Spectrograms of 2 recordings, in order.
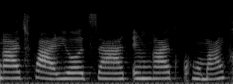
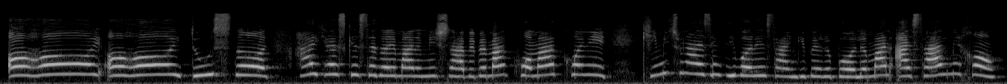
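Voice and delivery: loud, high calling out; shouting for help; 8 semitones higher, 7 dB louder than usual. Acted. Ant yelling up the stone wall for help. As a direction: call out to anyone who can hear. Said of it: "فریاد زد".

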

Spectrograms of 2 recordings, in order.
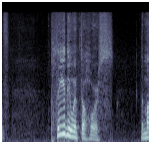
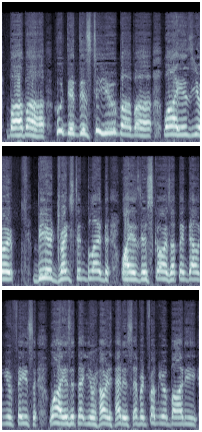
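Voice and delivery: loud, raised-pitch cries to a father; anguished lament; 5 semitones higher, 8 dB louder than usual. Acted. Daughter questions her slain father's head, anguished lament. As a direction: wail out the questions, stretching words.

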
